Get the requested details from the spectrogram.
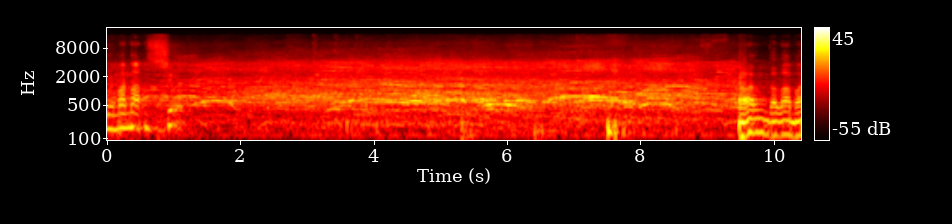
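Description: A crowd of people pray and call out aloud together in the background.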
